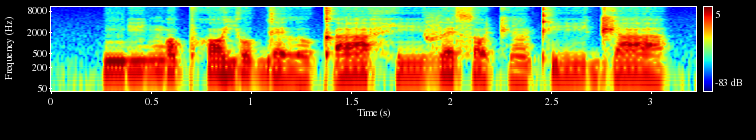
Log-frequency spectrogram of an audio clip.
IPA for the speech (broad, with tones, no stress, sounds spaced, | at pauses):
ŋ iː˦ ŋ ɔ˦ pʰ ɔ˦ j o˦ ɡ ɛ˨ l o˨ kʼ aː˦ h iː˦ v ɛ˦ s ɔ˨ t͡ʃ ã˨ kʼ iː˦ d͡ʒ a˦˨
